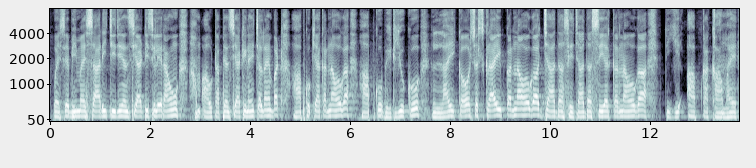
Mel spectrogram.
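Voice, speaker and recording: A man's voice: medium pitch, darkish tone. A man teaching a biology lesson for exam students in mix, repeating key terms and answering his own questions. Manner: talks to students as "bhai sahab" and "beta". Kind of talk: exam-prep lecture.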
